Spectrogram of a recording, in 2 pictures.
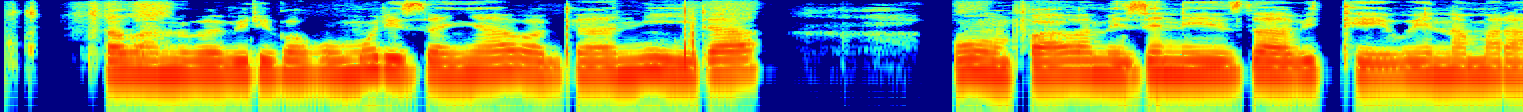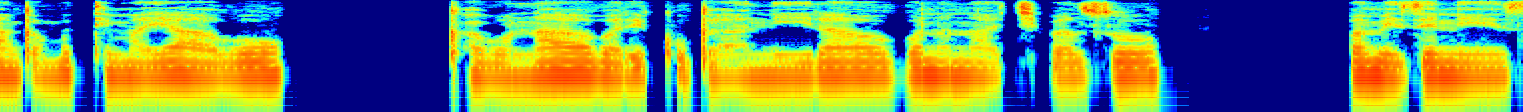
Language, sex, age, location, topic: Kinyarwanda, female, 25-35, Kigali, health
